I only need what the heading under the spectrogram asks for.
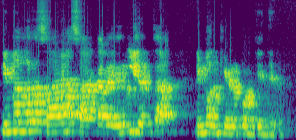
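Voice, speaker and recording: High-voiced man, echoey distant appeal. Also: very fast. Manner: earnest, persuasive, lists names and figures. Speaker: community organizer speaking at a press meet. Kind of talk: formal public appeal. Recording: echoey room, distant mic, dull sound.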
